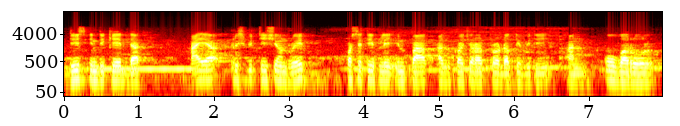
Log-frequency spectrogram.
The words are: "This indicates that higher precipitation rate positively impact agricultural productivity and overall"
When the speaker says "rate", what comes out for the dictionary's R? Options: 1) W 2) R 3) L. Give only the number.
2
